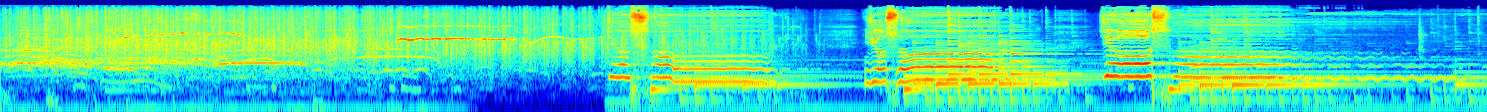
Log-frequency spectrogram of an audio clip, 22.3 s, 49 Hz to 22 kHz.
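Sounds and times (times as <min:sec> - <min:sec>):
audience applauding to welcome a guest singer: 0:00.0 - 0:12.5
music: 0:09.7 - 0:22.3.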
